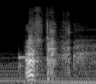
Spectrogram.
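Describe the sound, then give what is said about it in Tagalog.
A dog, Melody, now a stray, gives two quick, high whimpering yelps in front of a house, the first louder, followed by softer breathy sounds that fade over a low steady hum. “Pagdating sa tapat ng bahay, ay sinalubong sila ng asong si Melody na ngayon ay isa ng gala.”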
